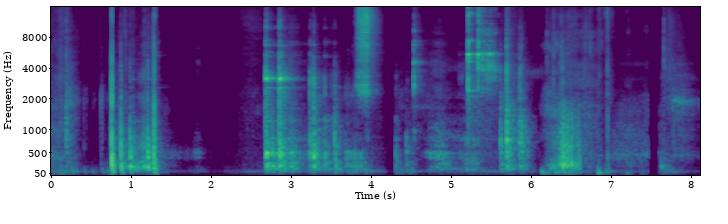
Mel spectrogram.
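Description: A 0.33-litre glass bottle is handled and opened, with clinks, knocks and handling thuds in irregular bursts and short hissy flashes partway through, with no talk.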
